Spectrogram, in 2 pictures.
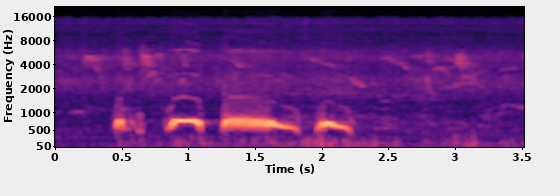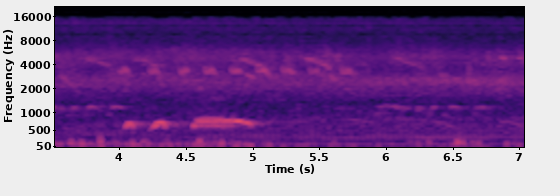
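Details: Spotted dove held at home while strong winds blow outside. A loud phrase of three or four hollow coos with a long swelling middle note, then a softer, more distant coo phrase over steady low wind noise.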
